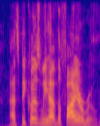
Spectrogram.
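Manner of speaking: ordinary delivery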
